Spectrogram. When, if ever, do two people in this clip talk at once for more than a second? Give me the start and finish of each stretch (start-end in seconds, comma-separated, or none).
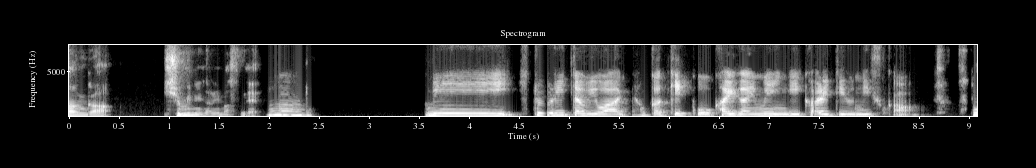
none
